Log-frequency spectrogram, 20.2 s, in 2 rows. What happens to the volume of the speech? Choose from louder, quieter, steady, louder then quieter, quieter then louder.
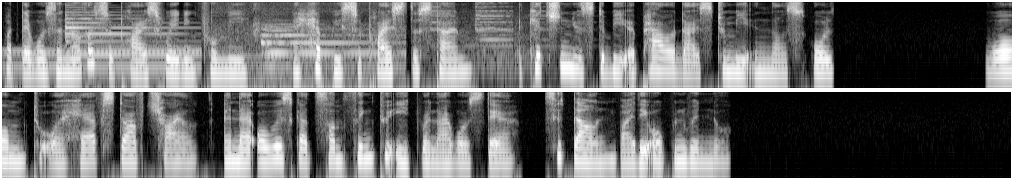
steady.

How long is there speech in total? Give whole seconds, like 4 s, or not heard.
16 s.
